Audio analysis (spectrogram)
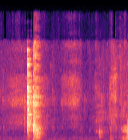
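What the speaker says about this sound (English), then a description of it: "Scrape the bowl down." Utensil scraping around a mixing bowl during chicken salad prep, one loud clattering scrape near the start followed by softer scrapes and taps, close and alone.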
